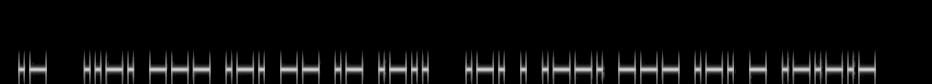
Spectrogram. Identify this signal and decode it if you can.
Morse code, heard as a keyed tone, about 22 wpm, 700 Hz. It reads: A FORMAL REPORT.
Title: Sentences from Top 1300 Words 22wpm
